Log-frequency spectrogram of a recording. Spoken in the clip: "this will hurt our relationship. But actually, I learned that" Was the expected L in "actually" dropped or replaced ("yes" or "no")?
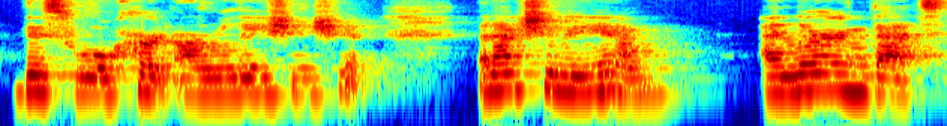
yes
